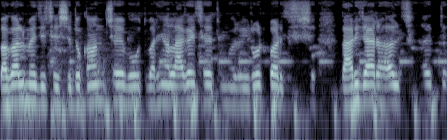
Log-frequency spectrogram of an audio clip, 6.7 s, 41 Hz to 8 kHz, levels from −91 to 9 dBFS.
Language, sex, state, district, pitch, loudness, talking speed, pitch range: Maithili, male, Bihar, Darbhanga, 160 Hz, -20 LUFS, 160 wpm, 155-170 Hz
